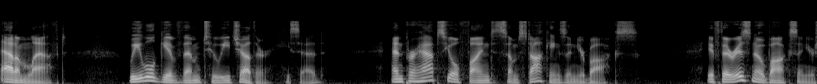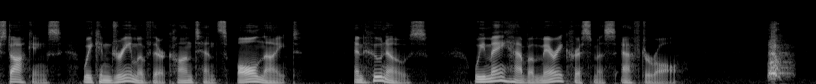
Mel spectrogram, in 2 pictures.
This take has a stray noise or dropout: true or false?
true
